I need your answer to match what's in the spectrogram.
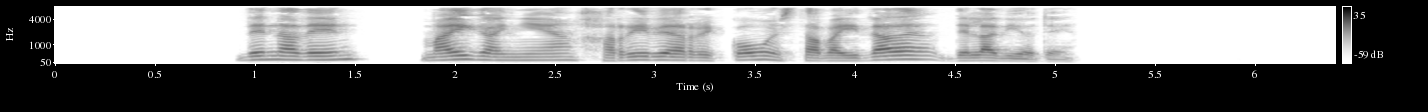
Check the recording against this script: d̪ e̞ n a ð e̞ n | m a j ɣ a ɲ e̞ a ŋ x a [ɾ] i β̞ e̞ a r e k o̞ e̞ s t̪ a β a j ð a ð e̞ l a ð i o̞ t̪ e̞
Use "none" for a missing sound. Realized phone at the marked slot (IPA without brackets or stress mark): r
